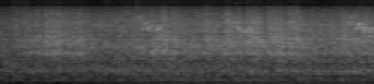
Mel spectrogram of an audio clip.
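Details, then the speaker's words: HVAC system in a house: steady heavy drone with a low hum that never settles into a normal run; compressor seems to struggle to start, capacitor suspected and about to be checked. "I think it's trying to start"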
